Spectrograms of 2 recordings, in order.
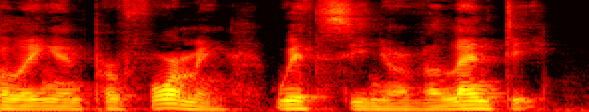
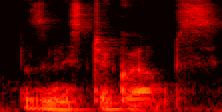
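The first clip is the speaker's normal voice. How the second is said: ordinary delivery, nothing marked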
